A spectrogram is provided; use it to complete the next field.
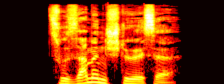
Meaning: nominative/accusative/genitive plural of Zusammenstoß
- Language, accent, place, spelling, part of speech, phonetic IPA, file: German, Germany, Berlin, Zusammenstöße, noun, [t͡suˈzamənˌʃtøːsə], De-Zusammenstöße.ogg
